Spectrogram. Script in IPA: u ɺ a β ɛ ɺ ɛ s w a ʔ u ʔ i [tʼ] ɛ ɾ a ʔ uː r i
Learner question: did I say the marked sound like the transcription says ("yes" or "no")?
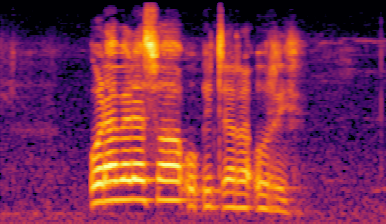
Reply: yes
